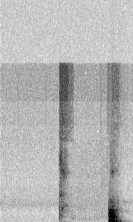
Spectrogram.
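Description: Near silence, broken about one and a half seconds in by one short, loud vocal sound. A faint tick comes about a second in.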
